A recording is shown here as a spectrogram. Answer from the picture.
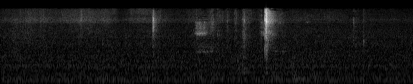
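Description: A few light clicks and a brief squeak from lab equipment handled on a benchtop, the sharpest click a little past the middle, over steady room hum.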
